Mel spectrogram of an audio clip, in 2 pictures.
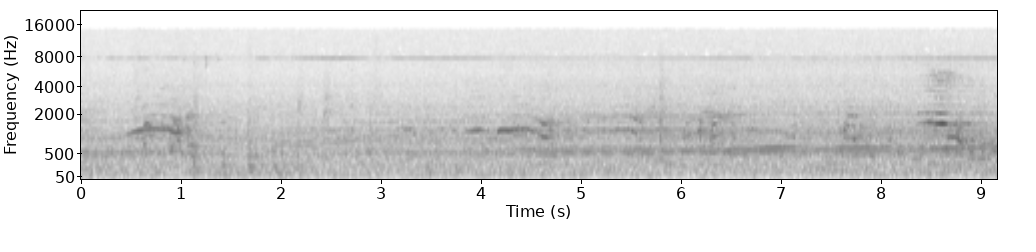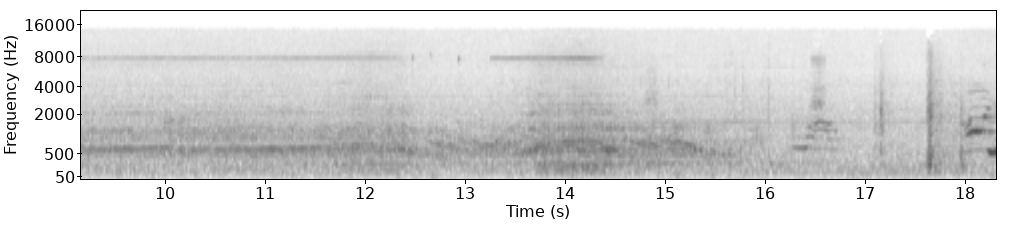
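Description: Faint distant voices over quiet outdoor ambience, with a steady faint hum through the middle.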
